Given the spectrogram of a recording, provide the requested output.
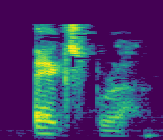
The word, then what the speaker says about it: Xpra: You're gonna sit there and play with Xapra. What is that called again? – Xpra. It's how I pronounce it. – Xpra.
